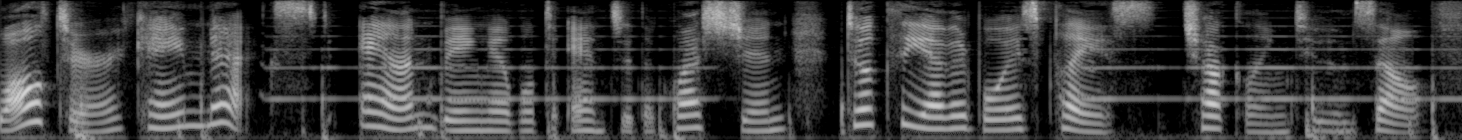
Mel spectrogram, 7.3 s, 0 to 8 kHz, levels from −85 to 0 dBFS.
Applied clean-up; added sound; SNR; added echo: neural mask model RNNoise.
